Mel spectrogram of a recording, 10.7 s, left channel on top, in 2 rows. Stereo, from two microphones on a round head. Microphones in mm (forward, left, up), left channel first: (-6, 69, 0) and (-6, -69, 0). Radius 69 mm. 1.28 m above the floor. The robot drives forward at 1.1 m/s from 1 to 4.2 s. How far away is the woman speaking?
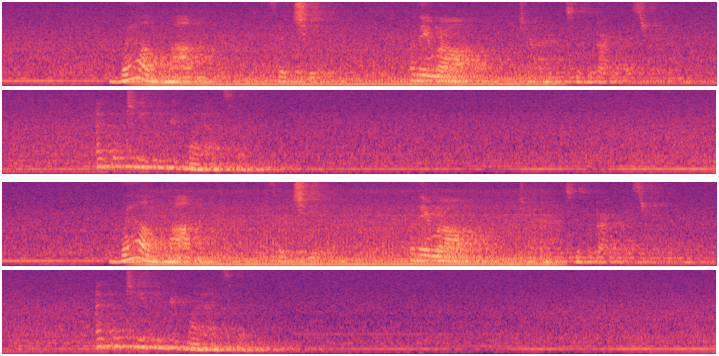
About 1.4 m.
